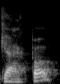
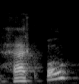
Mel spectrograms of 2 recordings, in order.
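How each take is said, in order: First: The name starts with a G sound. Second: The name starts with an H sound. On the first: This is the English pronunciation. "with an English um, per, uh, pers- perspective of saying the name, it would be Gakpo" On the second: This is the Dutch pronunciation. "the G G in in Dutch is pronounced with with an as an H"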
